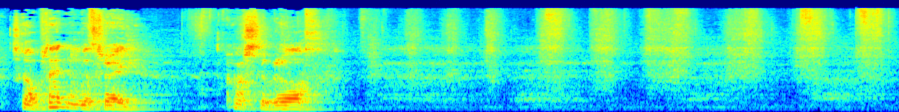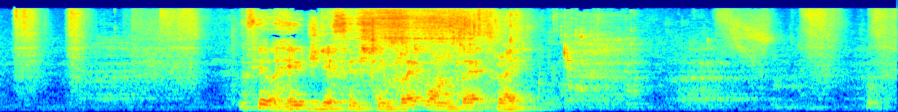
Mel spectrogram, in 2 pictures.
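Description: A razor scrapes through stubble in short strokes.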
